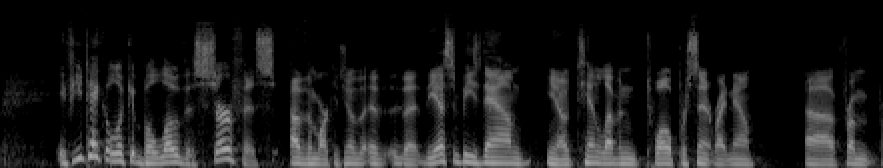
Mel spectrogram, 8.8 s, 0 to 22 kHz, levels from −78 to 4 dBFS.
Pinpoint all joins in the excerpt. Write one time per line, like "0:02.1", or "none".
0:04.0

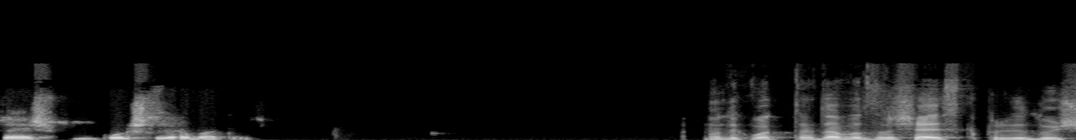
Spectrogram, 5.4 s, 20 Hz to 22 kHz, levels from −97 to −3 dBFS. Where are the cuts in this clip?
none

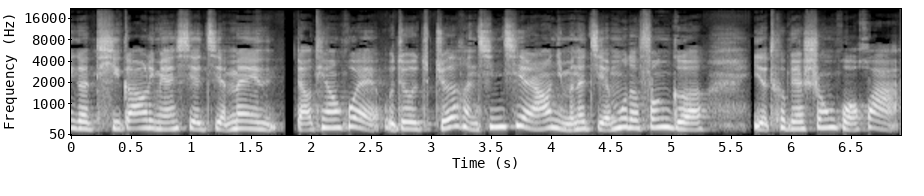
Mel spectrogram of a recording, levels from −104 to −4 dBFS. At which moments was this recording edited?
0:01.8

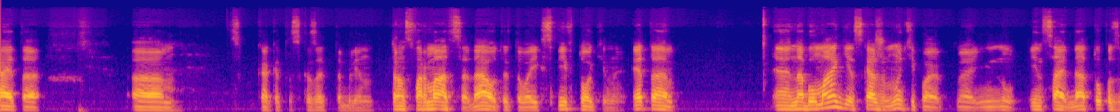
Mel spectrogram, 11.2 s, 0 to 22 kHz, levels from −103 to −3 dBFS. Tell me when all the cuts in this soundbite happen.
0:03.8

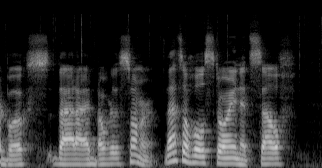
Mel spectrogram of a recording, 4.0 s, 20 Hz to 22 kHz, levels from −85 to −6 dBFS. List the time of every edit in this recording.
0:01.2
0:02.0

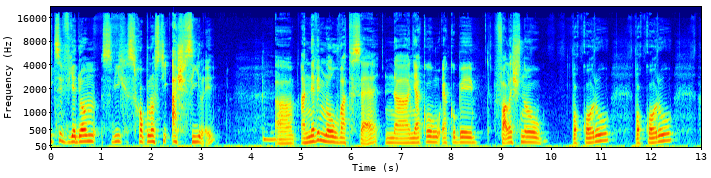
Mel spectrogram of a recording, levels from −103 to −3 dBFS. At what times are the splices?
0:11.6

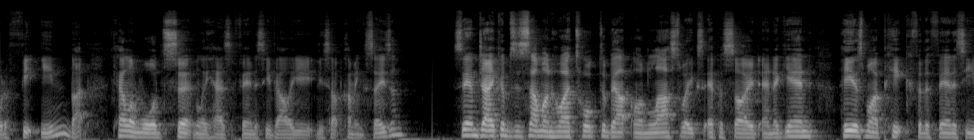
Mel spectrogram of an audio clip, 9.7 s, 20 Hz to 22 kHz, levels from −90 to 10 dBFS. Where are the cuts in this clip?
none

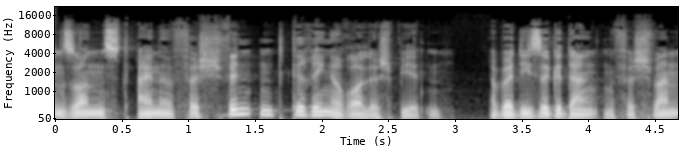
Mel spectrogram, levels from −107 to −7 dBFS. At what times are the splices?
0:03.0

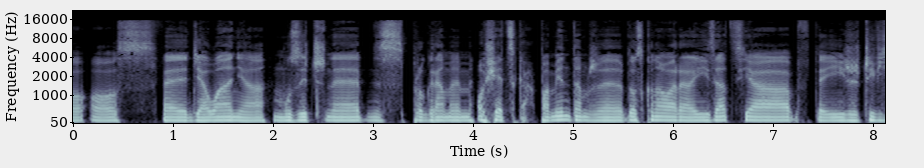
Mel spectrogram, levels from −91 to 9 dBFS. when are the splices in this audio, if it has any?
none

